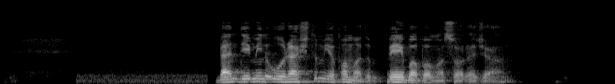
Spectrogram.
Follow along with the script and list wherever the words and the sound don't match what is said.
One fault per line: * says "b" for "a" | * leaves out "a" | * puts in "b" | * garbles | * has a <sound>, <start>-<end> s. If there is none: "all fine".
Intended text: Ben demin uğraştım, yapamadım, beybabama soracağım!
all fine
